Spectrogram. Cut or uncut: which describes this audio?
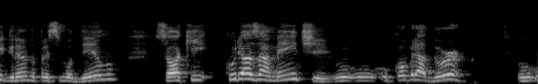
uncut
